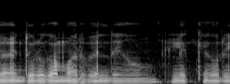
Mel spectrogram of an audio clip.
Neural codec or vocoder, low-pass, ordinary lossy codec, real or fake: none; none; none; real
